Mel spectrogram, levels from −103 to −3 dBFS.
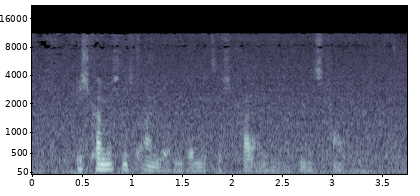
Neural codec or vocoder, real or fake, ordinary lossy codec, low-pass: vocoder, 44.1 kHz, 128 mel bands, Pupu-Vocoder; fake; MP3, 48 kbps; 14.4 kHz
